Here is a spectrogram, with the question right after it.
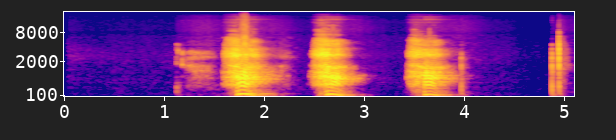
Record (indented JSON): {
  "exhalation_length": "5.1 s",
  "exhalation_amplitude": 29931,
  "exhalation_signal_mean_std_ratio": 0.36,
  "survey_phase": "beta (2021-08-13 to 2022-03-07)",
  "age": "65+",
  "gender": "Male",
  "wearing_mask": "No",
  "symptom_none": true,
  "smoker_status": "Never smoked",
  "respiratory_condition_asthma": false,
  "respiratory_condition_other": false,
  "recruitment_source": "REACT",
  "submission_delay": "2 days",
  "covid_test_result": "Negative",
  "covid_test_method": "RT-qPCR",
  "influenza_a_test_result": "Negative",
  "influenza_b_test_result": "Negative"
}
